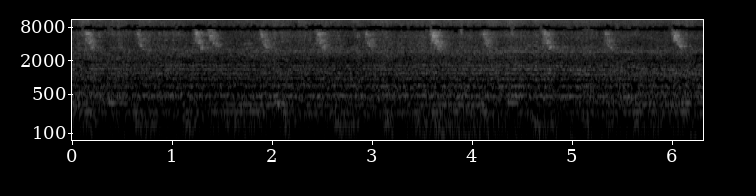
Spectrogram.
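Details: Swarm of some hundred bees busy in a persimmon tree: continuous low buzzing drone from many insects at once, even in loudness throughout, with short high-pitched chirps repeating softly behind it.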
